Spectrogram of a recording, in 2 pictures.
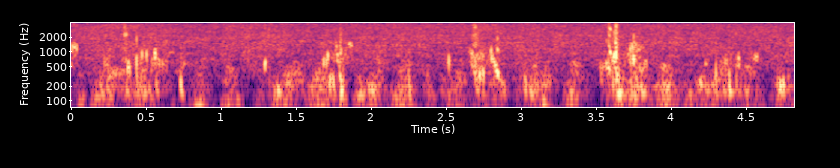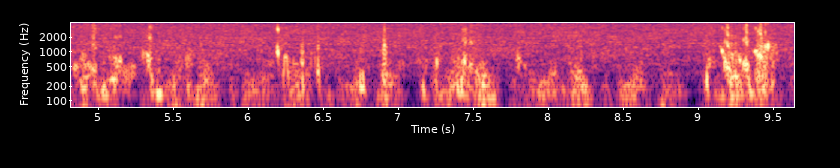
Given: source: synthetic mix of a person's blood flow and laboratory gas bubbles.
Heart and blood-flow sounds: Doppler ultrasound of blood flow; precordium
0.00-0.08 s: bubbles
0.16-0.79 s: bubbles
1.25-1.33 s: bubbles
1.66-1.90 s: bubbles
2.23-2.29 s: bubbles
2.48-2.56 s: bubbles
2.64-2.92 s: bubbles
2.98-3.14 s: bubbles
3.50-3.87 s: bubbles
4.14-4.60 s: bubbles
4.69-5.47 s: bubbles
5.58-5.65 s: bubbles
6.16-6.52 s: bubbles
6.71-6.82 s: bubbles
6.86-7.06 s: bubbles
7.13-7.30 s: bubbles
7.35-7.56 s: bubbles
7.78-7.87 s: bubbles
9.03-9.55 s: bubbles
From the record:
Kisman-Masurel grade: 333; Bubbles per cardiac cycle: rolling drumbeat, 9 or more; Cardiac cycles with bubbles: 50 to 99%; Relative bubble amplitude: loud (0.450 to 0.775); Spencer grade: 3 (all of the cardiac periods contain showers or single bubble signals, but not dominating or overriding the cardiac motion signals); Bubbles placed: anywhere in the cardiac cycle

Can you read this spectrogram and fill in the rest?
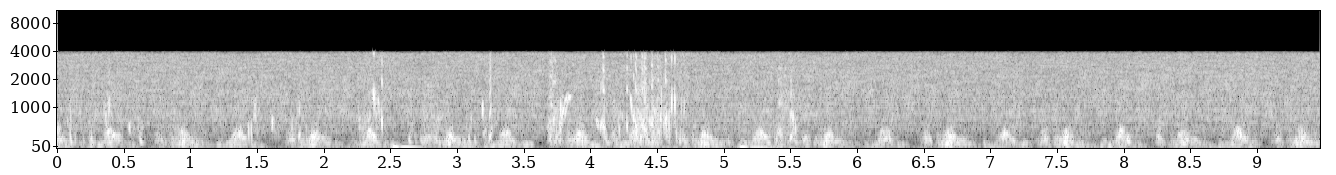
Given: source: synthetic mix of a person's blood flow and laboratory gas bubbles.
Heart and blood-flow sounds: Doppler ultrasound of blood flow; precordium
0.05-0.30 s: bubbles
0.34-0.68 s: bubbles
1.41-1.53 s: bubbles
1.58-1.67 s: bubbles
1.74-1.89 s: bubbles
2.23-2.54 s: bubbles
2.61-2.90 s: bubbles
3.05-3.30 s: bubbles
3.67-3.89 s: bubbles
4.01-4.75 s: bubbles
5.00-5.58 s: bubbles
From the record:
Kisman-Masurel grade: 232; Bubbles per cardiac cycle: several, 3 to 8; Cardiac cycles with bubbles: 50 to 99%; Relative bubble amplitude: moderate (0.250 to 0.450); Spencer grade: 3 (all of the cardiac periods contain showers or single bubble signals, but not dominating or overriding the cardiac motion signals); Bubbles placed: only in the low amplitude regions of the cardiac cycle

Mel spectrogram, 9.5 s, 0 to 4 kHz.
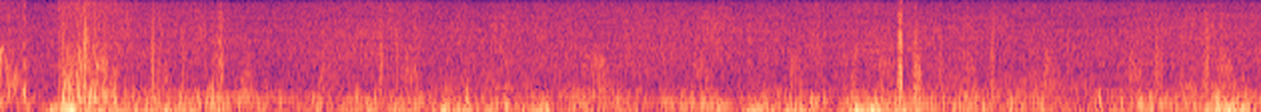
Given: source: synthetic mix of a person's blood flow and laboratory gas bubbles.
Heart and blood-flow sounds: Doppler ultrasound of blood flow; subclavian vein
0.00-0.21 s: bubbles
0.43-0.91 s: bubbles
From the record:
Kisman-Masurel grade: 211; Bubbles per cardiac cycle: several, 3 to 8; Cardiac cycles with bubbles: 1 to 10%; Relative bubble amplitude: barely perceptible (0.100 to 0.250); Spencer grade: 1 (occasional bubble signal discernible with the cardiac motion signal, with majority of cardiac periods free of bubbles); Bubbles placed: anywhere in the cardiac cycle

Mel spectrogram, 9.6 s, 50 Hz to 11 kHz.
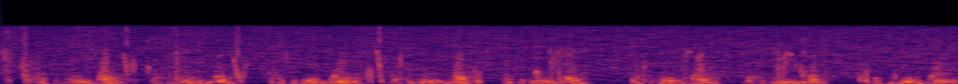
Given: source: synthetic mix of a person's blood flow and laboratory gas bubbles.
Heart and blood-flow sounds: Doppler ultrasound of blood flow; precordium
0.00-0.12 s: bubbles
0.19-0.43 s: bubbles
1.21-1.38 s: bubbles
1.45-1.51 s: bubbles
1.71-1.93 s: bubbles
2.30-2.50 s: bubbles
2.66-2.76 s: bubbles
2.83-2.88 s: bubbles
3.65-3.86 s: bubbles
3.96-4.04 s: bubbles
4.71-4.84 s: bubbles
5.27-5.42 s: bubbles
5.47-5.83 s: bubbles
6.29-6.49 s: bubbles
6.80-6.93 s: bubbles
7.75-8.06 s: bubbles
8.56-8.71 s: bubbles
8.91-8.98 s: bubbles
9.57-9.59 s: bubbles
From the record:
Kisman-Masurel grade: 242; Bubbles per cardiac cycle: several, 3 to 8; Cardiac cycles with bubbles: 100%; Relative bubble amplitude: moderate (0.250 to 0.450); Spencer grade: 3 (all of the cardiac periods contain showers or single bubble signals, but not dominating or overriding the cardiac motion signals); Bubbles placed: only in the low amplitude regions of the cardiac cycle

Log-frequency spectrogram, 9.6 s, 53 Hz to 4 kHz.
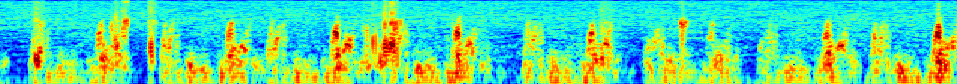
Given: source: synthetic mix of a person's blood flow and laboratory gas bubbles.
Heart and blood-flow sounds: Doppler ultrasound of blood flow; precordium
0.32-0.47 s: bubbles
1.09-1.29 s: bubbles
1.47-1.57 s: bubbles
3.61-4.04 s: bubbles
6.00-6.13 s: bubbles
6.79-6.88 s: bubbles
From the record:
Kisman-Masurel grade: 123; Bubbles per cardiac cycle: 1 to 2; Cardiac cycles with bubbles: 10 to 50%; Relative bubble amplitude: loud (0.450 to 0.775); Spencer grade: 2 (many but less than half of the cardiac periods contain bubble signals, singularly or in groups); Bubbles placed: only in the low amplitude regions of the cardiac cycle

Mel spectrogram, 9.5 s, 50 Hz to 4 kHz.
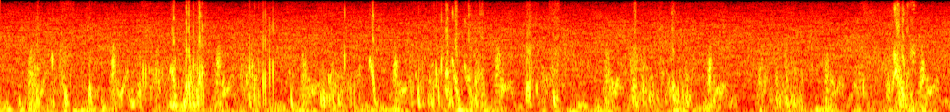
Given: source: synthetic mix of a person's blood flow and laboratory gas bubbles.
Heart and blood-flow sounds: Doppler ultrasound of blood flow; precordium
0.32-0.74 s: bubbles
0.86-1.01 s: bubbles
1.28-2.08 s: bubbles
2.42-2.77 s: bubbles
2.86-2.97 s: bubbles
3.17-3.82 s: bubbles
4.08-4.89 s: bubbles
5.23-5.69 s: bubbles
6.27-6.94 s: bubbles
7.18-7.24 s: bubbles
7.74-8.04 s: bubbles
8.60-9.17 s: bubbles
From the record:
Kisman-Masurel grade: 243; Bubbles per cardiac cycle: several, 3 to 8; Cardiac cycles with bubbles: 100%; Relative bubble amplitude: loud (0.450 to 0.775); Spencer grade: 3 (all of the cardiac periods contain showers or single bubble signals, but not dominating or overriding the cardiac motion signals); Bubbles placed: only in the low amplitude regions of the cardiac cycle

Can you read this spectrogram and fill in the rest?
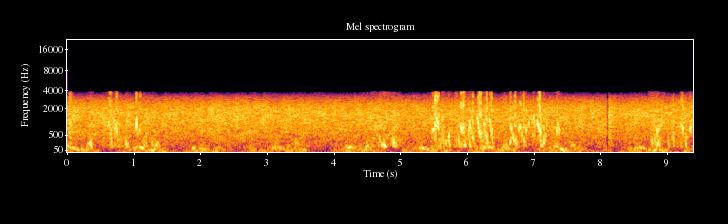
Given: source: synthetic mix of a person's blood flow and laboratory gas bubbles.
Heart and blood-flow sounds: Doppler ultrasound of blood flow; precordium
0.00-0.11 s: bubbles
0.31-0.41 s: bubbles
0.52-0.95 s: bubbles
1.01-1.35 s: bubbles
4.47-5.06 s: bubbles
5.45-6.43 s: bubbles
6.53-7.23 s: bubbles
7.29-7.42 s: bubbles
8.72-9.39 s: bubbles
From the record:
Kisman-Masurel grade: 333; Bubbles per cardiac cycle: rolling drumbeat, 9 or more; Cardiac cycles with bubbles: 50 to 99%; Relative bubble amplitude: loud (0.450 to 0.775); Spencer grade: 3 (all of the cardiac periods contain showers or single bubble signals, but not dominating or overriding the cardiac motion signals); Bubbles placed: anywhere in the cardiac cycle

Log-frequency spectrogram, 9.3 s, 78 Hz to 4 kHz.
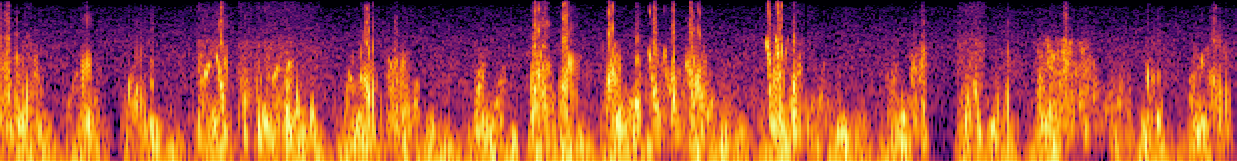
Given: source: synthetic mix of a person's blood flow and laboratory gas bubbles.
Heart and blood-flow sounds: Doppler ultrasound of blood flow; precordium
0.00-0.34 s: bubbles
0.59-0.70 s: bubbles
0.94-1.18 s: bubbles
1.47-1.74 s: bubbles
1.78-2.40 s: bubbles
2.67-3.09 s: bubbles
3.55-3.62 s: bubbles
3.95-4.15 s: bubbles
4.17-4.34 s: bubbles
4.51-5.31 s: bubbles
5.70-6.11 s: bubbles
6.66-6.96 s: bubbles
7.17-7.38 s: bubbles
7.44-7.59 s: bubbles
7.75-8.38 s: bubbles
8.57-8.74 s: bubbles
8.98-9.25 s: bubbles
From the record:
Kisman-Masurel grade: 243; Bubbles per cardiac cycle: several, 3 to 8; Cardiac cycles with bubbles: 100%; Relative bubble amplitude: loud (0.450 to 0.775); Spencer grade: 3 (all of the cardiac periods contain showers or single bubble signals, but not dominating or overriding the cardiac motion signals); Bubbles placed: anywhere in the cardiac cycle

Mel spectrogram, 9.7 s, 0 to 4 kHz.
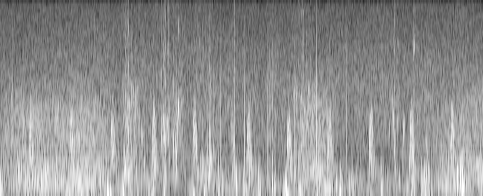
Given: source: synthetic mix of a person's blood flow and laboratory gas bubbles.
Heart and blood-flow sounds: Doppler ultrasound of blood flow; subclavian vein
2.36-2.96 s: bubbles
3.05-3.17 s: bubbles
3.21-3.72 s: bubbles
3.99-4.33 s: bubbles
4.56-4.76 s: bubbles
5.79-6.32 s: bubbles
6.38-6.42 s: bubbles
6.46-6.59 s: bubbles
7.79-7.98 s: bubbles
8.03-8.11 s: bubbles
8.22-8.33 s: bubbles
8.48-8.68 s: bubbles
8.93-9.11 s: bubbles
From the record:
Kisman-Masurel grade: 221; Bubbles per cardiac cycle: several, 3 to 8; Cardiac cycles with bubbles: 10 to 50%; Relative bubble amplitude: barely perceptible (0.100 to 0.250); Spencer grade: 2 (many but less than half of the cardiac periods contain bubble signals, singularly or in groups); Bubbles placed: anywhere in the cardiac cycle

